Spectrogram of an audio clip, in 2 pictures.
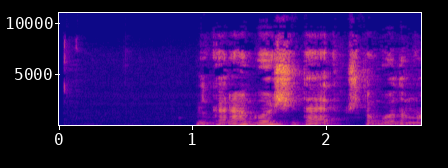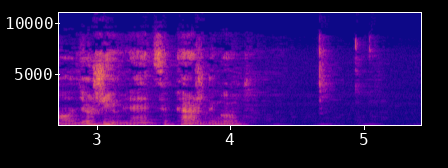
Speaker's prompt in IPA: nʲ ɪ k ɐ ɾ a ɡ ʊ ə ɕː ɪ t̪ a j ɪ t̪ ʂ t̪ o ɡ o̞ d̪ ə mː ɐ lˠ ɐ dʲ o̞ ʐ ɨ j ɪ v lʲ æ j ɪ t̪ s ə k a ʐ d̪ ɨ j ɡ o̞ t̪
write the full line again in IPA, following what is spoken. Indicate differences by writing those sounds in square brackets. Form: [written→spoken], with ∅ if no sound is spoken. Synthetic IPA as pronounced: nʲ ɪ k ɐ ɾ a ɡ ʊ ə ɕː ɪ t̪ a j ɪ t̪ ʂ t̪ o ɡ o̞ d̪ ə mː ɐ lˠ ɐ dʲ o̞ ʐ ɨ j ɪ v lʲ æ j ɪ t̪ s ə k a ʐ d̪ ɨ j ɡ o̞ t̪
